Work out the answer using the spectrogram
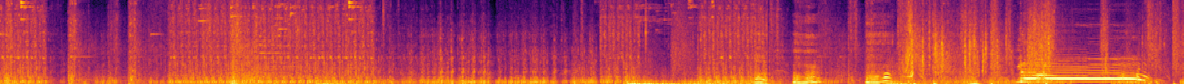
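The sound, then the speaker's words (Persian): Sustained gunfire rattles through a battle, with dense machine-gun bursts and rifle shots layered almost without pause. Shouting voices cut in briefly toward the end. “گانیل میخکوبشون کن، به شلیک ادامه بدین.”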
